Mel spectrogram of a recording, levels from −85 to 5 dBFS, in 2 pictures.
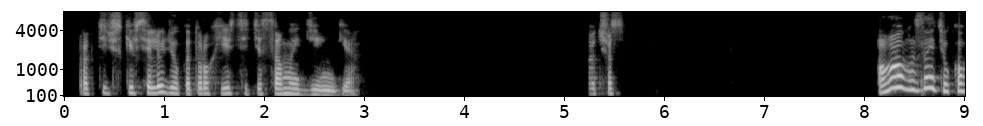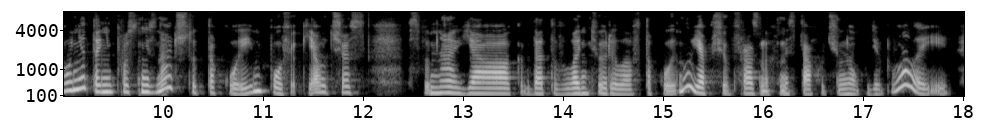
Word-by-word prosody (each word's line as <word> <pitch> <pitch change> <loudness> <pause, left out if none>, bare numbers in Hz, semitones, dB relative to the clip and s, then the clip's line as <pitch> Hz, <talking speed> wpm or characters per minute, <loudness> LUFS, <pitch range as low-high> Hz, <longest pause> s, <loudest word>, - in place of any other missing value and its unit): Практически 185 +2 -3
все 200 +1 +1
люди, 200 0 +3
у 185 - 0
которых 185 +1 -1
есть 190 +2 -3
эти 170 - -6
самые 175 +1 +1
деньги. 145 -2 -2 2.3
А, - - -9
вот 180 +1 -8
щас 180 0 -3 2.6
А, 380 +2 +8
вы 320 -4 +2
знаете, 325 -3 +3
у - - -8
кого 265 +2 +3
нет, 345 +2 +4
они 240 0 +5
просто 240 0 -1
не 235 - +4
знают, 325 - +1
что 225 - -7
это 215 - -27
такое. 200 -4 -3
Им 255 +8 +3
пофиг. 190 -8 -4
Я - - +1
вот 225 -3 -3
щас 215 0 -5 0.4
вспоминаю, 200 0 -1
я 185 0 +4
когда-то 180 -2 -3
волонтёрила 175 -1 -1
в 160 - -19
такой 90 0 -4
ну, - - +2
я 195 -3 +5
вообще 195 +1 -7
в - - -19
разных 180 0 -1
местах, 90 - -3
очень 165 - -8
много 170 -2 -4
где 165 - -9
бывала. 380 - +1
И, - - -6
185 Hz, 155 wpm, -22 LUFS, 175-230 Hz, 2.6 s, А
